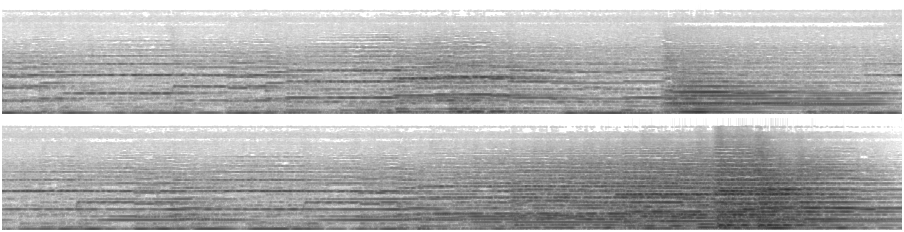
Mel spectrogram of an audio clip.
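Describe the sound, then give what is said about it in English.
An orchestra plays a main theme twice in a row. Strings set up a chord progression and oboes and clarinets carry the melody, each statement ending on a half cadence. Sustained harmonic tones swell gradually, reaching their loudest near the end. “first the strings are going to set up this chord progression, and then the oboes and the clarinets are going to come in with the main first theme.”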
